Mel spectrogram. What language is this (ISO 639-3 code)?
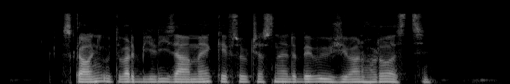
ces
